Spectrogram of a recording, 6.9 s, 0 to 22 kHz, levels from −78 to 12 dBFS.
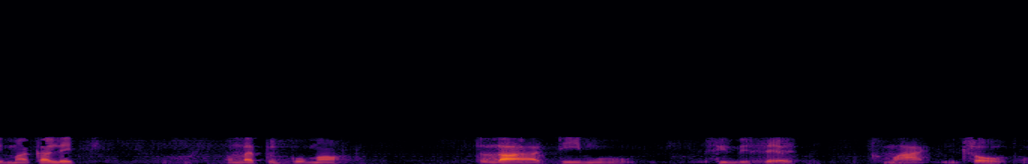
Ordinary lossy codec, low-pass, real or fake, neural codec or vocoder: AAC, 16 kbps; 3.6 kHz; fake; codec, 24 kHz, 0.9 kbps, WavTokenizer, small release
